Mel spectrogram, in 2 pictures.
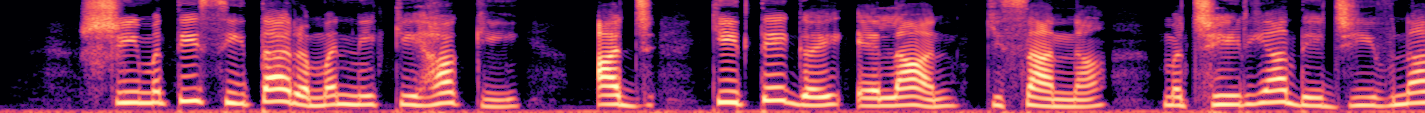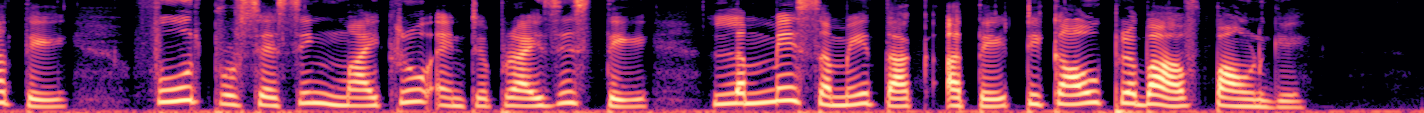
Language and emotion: Punjabi, neutral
